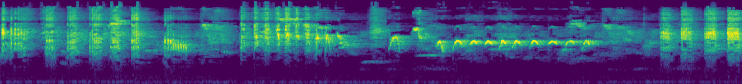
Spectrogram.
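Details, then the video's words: Black drongo singing, for night-time training of caged birds: rhythmic runs of short harsh bursts, then a clear series of about eight rapid whistled notes, followed by more clipped bursts. "TERAPI SRIGUNTING MALAM HARI"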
